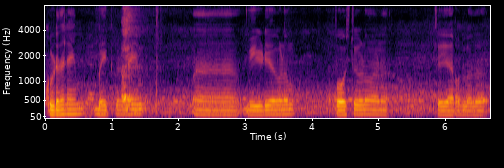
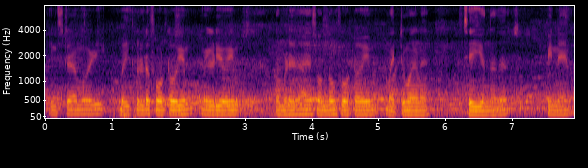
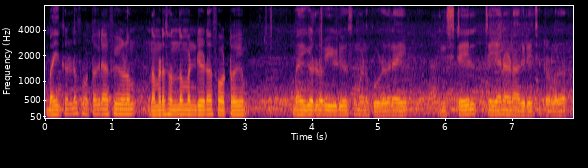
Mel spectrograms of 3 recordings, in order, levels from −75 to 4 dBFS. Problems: background sounds at intervals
